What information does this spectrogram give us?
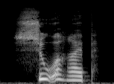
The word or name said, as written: surrib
